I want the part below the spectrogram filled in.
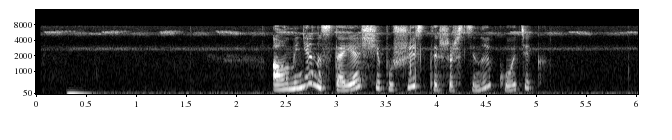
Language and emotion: Russian, positive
